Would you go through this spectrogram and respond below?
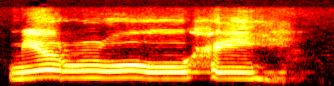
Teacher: Hak yang pedas, hak yang berada di tengah. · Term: huruf ha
